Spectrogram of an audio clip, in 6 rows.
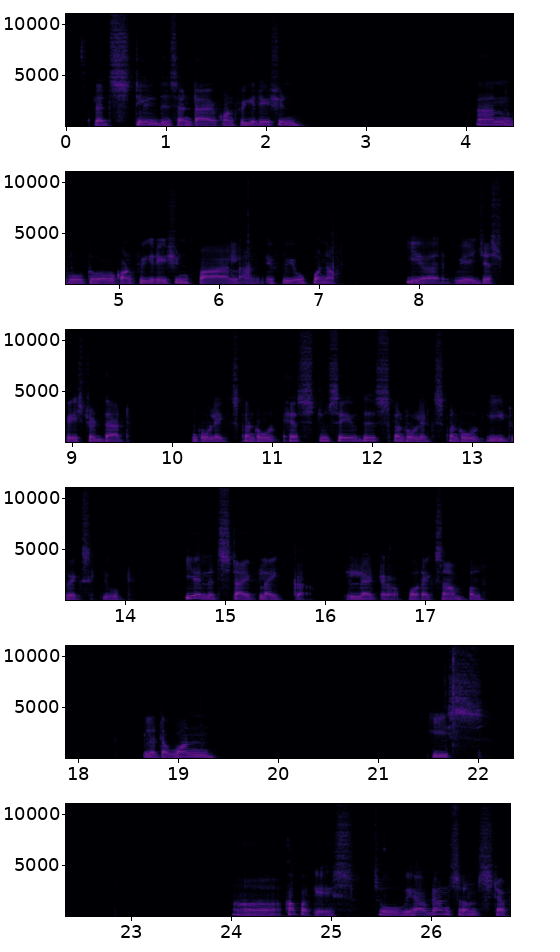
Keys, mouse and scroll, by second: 6.0 Return, 6.1 Return, 6.3 Return, 7.2 ctrl+y, 10.7 ctrl+s, 12.9 ctrl+e, 14.2 Return, 15.3-17.2 typing, 18.4-21.7 typing, 22.9 shift+u, 24.4 BackSpace, 25.4 Left.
